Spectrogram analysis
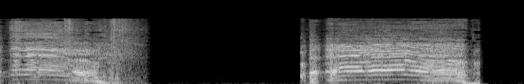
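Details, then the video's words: Hyena uttering two drawn-out, harmonic groaning calls, each about one and a half seconds long, separated by a pause. "Real Hyena Sound I Sonido de Hiena Real I Vrai Son Hyène"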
